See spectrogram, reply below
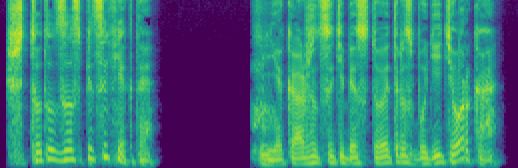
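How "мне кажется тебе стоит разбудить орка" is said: low, uneasy warning; worried companion. A narrator's reading. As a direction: voice a concerned male spirit. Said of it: "с беспокойством заметил Ансельм".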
